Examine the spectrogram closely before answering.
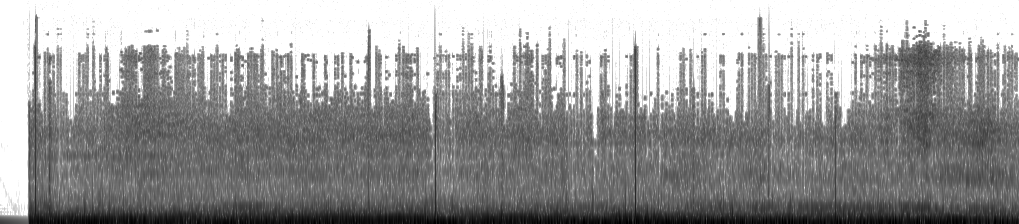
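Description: Steady low rumble of a car's engine and tyres heard from inside the cabin while driving along a town road, with a few faint clicks. The sound drops out for a moment right at the start.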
